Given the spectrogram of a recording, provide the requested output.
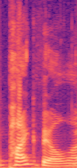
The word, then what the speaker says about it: Pikeville: Can we say Pikeville? – Mm-hmm. – Pikeville? – You can say it any way you like. – How do you say it? – Yeah, these days I say Pikeville. I'm sure growing up I said Pikeville.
